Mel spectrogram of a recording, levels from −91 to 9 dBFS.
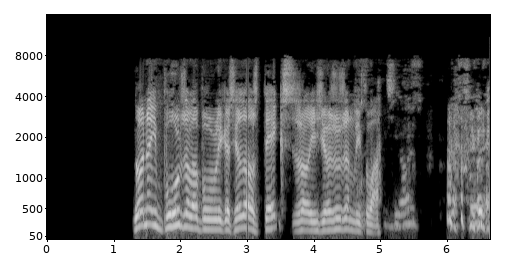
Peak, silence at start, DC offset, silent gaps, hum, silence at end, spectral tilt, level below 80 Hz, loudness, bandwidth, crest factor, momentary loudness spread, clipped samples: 0 dBFS; 1.3 s; under 0.1%; 5.80-5.86 s; none; 0 s; -3.5 dB/octave; -60 dBFS; -15 LUFS; 8.4 kHz; 16 dB; 12 LU; under 0.1%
